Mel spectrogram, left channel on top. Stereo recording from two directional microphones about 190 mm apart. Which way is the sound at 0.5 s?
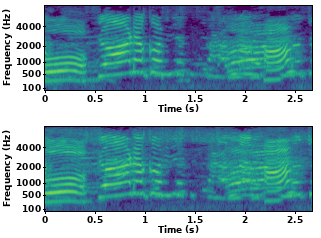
45° left (ahead or behind).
